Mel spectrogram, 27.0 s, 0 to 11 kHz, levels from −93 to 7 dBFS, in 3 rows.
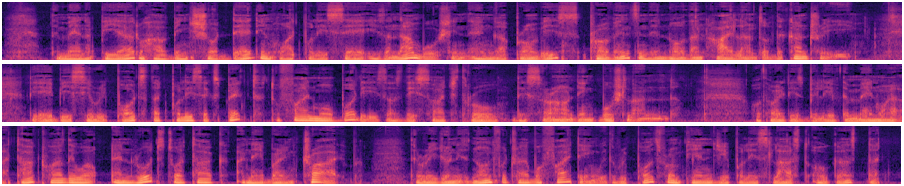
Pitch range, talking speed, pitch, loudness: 80-105 Hz, 160 wpm, 85 Hz, -20 LUFS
